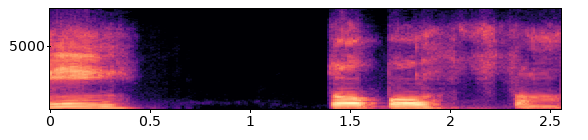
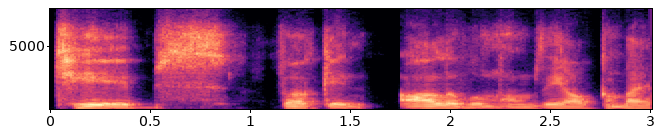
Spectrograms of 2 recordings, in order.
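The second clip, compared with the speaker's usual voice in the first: ordinary talk, nothing marked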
